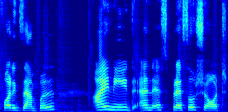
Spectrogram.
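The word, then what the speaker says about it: espresso: ही ज्यादा कॉमन है एस्प्रेसो नॉट एक्सप्रेसो there is नो एक्स इट्स एन एस सो for example I need an एस्प्रेसो shot to wake me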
